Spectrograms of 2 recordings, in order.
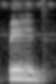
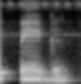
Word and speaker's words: page: उसी तरह से सेज, बहुत सारे वर्ड हैं, तो आपको कॉन्सेप्ट याद रखना है कि जब भी GE साथ में आता है तो हम उसका उच्चारण जा का करते हैं, ठीक है।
